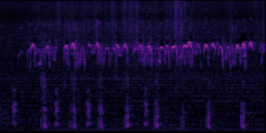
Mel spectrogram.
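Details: Baby chicks, freshly hatched under a hen, peep continuously in high wavering notes. Low, soft clucks repeat underneath roughly twice a second.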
